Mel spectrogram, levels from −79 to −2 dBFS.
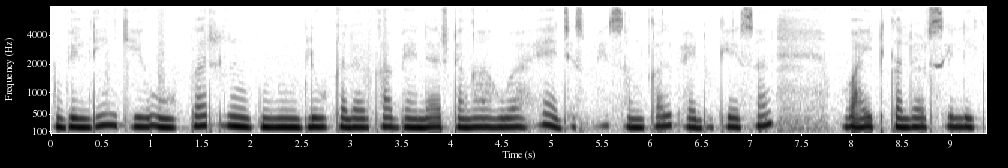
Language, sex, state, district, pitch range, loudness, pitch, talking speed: Hindi, female, Jharkhand, Deoghar, 200-215 Hz, -13 LUFS, 205 Hz, 110 wpm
